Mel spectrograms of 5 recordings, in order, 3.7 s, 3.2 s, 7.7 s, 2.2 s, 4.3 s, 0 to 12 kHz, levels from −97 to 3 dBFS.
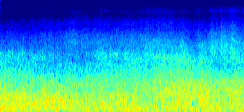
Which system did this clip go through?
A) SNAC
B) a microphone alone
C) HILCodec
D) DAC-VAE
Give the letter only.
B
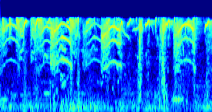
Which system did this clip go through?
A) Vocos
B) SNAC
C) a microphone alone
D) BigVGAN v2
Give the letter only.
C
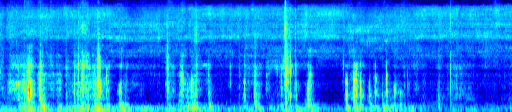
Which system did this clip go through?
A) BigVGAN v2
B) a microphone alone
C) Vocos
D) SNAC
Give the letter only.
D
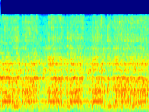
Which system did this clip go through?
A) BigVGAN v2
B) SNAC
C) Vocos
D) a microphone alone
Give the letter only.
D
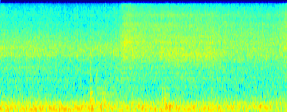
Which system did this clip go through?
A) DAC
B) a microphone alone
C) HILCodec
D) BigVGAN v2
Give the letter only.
B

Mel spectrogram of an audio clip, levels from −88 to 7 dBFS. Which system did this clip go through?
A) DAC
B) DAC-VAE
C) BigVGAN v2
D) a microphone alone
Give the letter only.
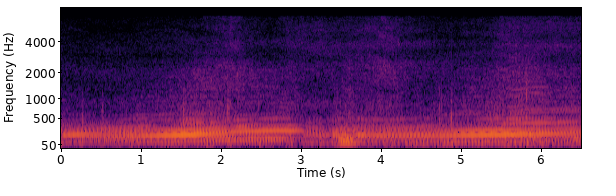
D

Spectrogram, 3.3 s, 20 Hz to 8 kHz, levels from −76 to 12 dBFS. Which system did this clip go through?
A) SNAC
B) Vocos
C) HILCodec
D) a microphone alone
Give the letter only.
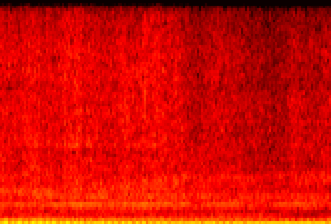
D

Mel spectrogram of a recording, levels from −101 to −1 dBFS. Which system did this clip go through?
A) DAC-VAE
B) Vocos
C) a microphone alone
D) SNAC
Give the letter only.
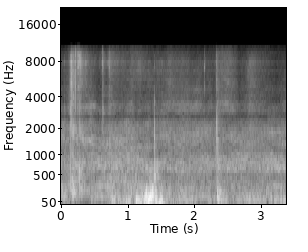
D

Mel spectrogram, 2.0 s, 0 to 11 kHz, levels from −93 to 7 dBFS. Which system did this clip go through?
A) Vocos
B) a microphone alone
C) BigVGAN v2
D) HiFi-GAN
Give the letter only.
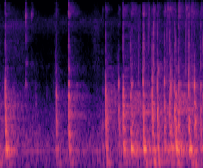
C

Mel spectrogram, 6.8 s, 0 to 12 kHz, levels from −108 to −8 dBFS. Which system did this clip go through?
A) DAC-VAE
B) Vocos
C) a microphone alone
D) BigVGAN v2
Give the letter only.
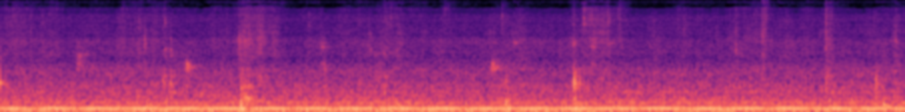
D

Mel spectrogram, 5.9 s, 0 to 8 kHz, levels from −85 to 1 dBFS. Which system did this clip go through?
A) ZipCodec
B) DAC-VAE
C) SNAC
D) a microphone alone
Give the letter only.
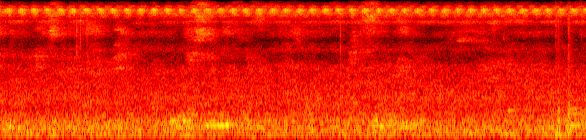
D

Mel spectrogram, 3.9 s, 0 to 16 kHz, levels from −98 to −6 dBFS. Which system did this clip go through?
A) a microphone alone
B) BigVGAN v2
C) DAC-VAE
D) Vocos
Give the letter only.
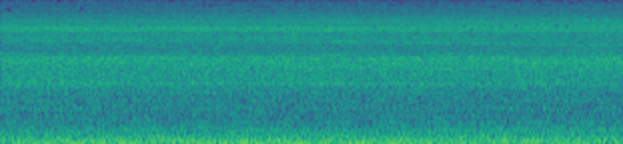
A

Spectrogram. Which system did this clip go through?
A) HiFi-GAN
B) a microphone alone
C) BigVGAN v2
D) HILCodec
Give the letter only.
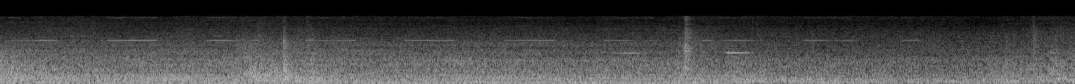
B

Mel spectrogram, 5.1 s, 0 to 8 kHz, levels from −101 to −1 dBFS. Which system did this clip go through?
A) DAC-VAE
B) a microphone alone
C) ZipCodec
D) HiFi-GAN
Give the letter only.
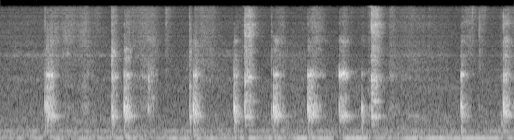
A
